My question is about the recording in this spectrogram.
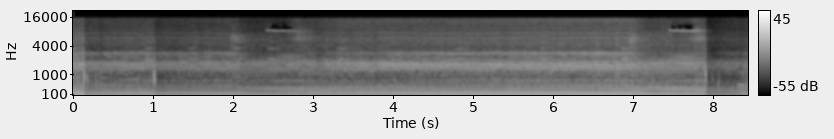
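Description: A steady mechanical hum made of several held tones, from electrical equipment running in the room. Two short, high-pitched tones sound about five seconds apart.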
